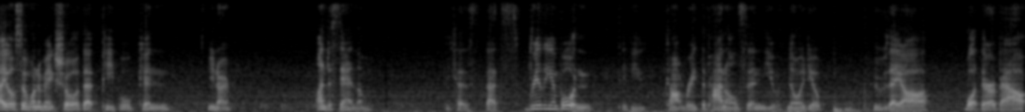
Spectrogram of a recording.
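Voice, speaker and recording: A woman's fairly low, fry-tinged voice at a fairly quick pace, with ordinary pitch variation and long, frequent pauses. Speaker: streamer. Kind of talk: live stream chat.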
